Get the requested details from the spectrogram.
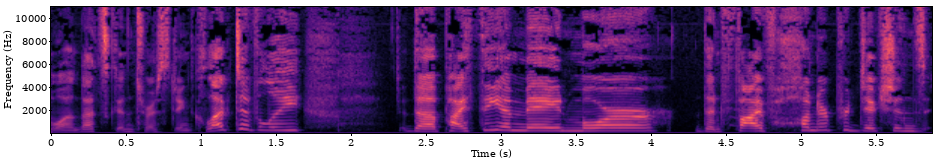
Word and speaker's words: Pythia: Pythia, yes.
